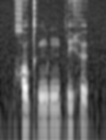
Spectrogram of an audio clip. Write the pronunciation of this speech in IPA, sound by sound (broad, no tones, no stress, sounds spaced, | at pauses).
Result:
χ o u̯ kʼ ɘ ŋ͡m ɯ ŋ͡m ɯ p ɾ i h ɘ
